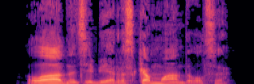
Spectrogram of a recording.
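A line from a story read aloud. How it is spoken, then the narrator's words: Good-natured grumble. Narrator (Russian): пробурчал Скьёльд, но беззлобно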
